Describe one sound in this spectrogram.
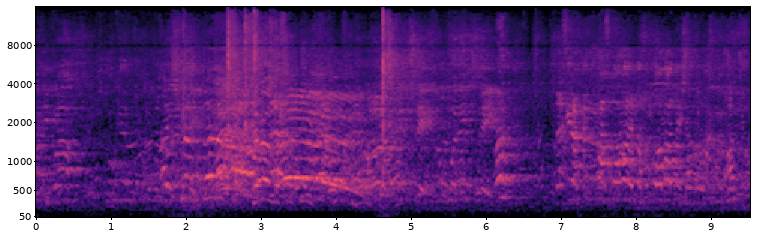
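Spectators shout and call out in a large echoing hall.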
